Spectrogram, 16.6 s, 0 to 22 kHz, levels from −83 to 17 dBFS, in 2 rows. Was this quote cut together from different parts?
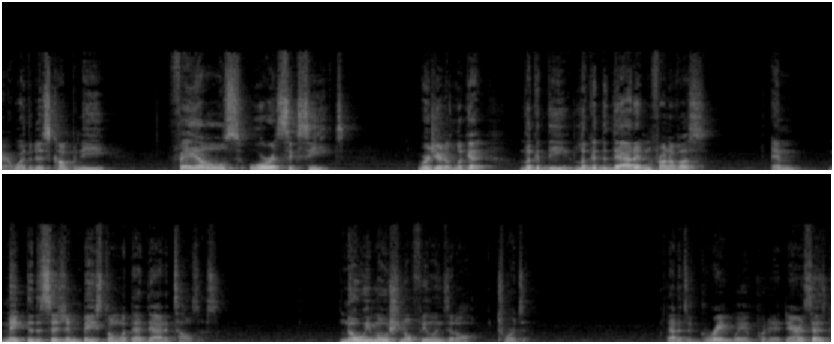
yes; 2 cuts; at 4.3 s, 13.1 s

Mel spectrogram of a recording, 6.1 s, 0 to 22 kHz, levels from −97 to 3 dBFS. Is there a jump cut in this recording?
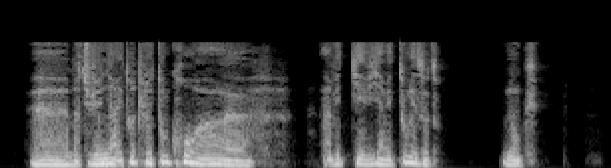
no; 0 cuts

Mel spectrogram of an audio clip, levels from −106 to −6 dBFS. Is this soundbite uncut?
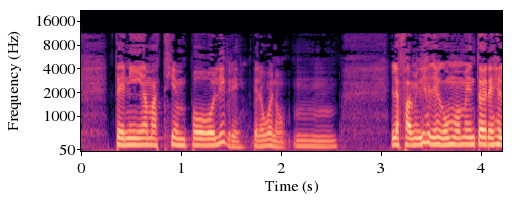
no; 1 cut; at 1.7 s

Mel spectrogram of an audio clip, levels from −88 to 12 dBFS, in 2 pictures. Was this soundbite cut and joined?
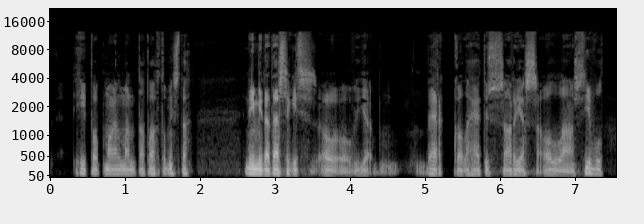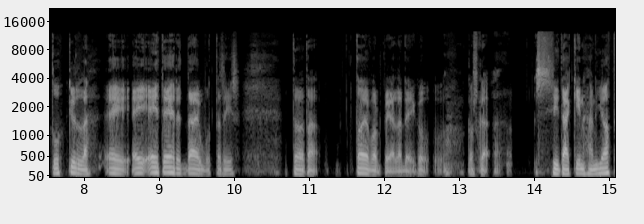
yes; 2 cuts; at 7.8 s, 11.6 s

